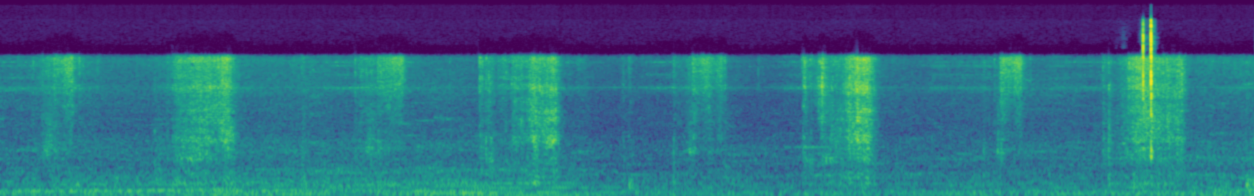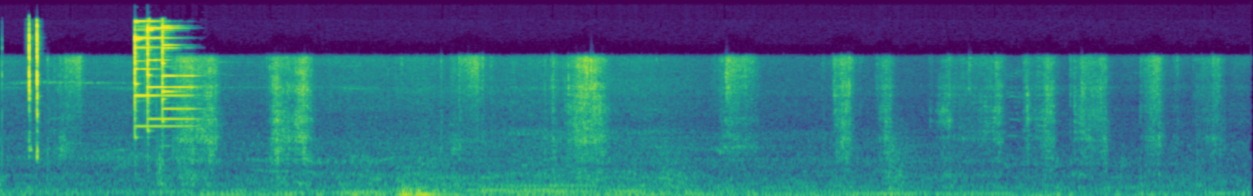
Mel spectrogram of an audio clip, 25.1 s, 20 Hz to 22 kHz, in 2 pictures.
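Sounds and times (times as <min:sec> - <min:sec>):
ringing metallic clink: 0:13.9 - 0:14.7.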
